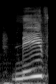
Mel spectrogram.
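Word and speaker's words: Niamh: gosh Neeve is crazy Neeve is spelled like so insanely you would never be like that is how you spell it yes n i a MH and it's pronounced Neeve dude gaic names are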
